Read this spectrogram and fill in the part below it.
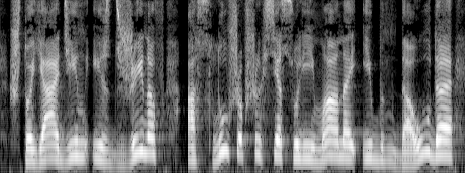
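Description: An ancient male genie from a children's storybook, acted out by a narrator, grandiose and full of menace. He speaks in archaic, pompous phrases with a short temper, at a medium pitch. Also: a bit bright. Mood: solemn, aggrieved.

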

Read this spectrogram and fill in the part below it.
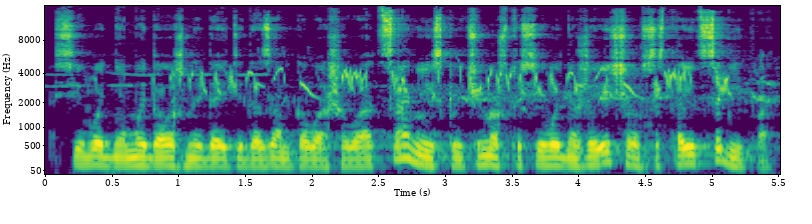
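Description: A man's voice: medium pitch, in a large hall, background noise, pitched above the performer's own voice, lightly acted. A man voicing a stern, dutiful dwarf warrior in a storybook, speaking formally and without giving ground. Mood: formal, grave. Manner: formal, measured, unyielding.

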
